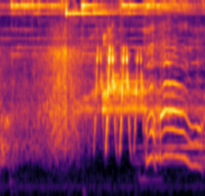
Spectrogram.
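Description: Cartoon magic-transformation sound effect: a whoosh, then a run of twinkling chimes about a second in, then sliding tones near the end.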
